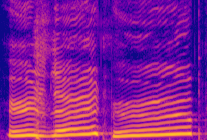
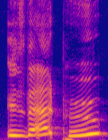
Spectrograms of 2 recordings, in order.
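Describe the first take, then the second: First: It is said slowly, drawn out. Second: It is said at normal speed.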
